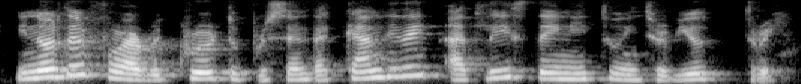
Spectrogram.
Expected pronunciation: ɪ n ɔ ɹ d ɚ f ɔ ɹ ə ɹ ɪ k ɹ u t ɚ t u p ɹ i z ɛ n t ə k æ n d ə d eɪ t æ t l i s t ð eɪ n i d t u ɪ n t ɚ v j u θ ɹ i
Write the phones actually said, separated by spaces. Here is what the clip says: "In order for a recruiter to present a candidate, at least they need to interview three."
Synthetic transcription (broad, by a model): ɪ n ɔ ɹ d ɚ f ɔ ɹ ə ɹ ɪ k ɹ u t t u p ɹ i s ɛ n t ə k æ n d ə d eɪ t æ t l i s t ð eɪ n i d t u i n t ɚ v j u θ ɹ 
